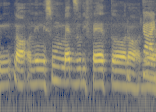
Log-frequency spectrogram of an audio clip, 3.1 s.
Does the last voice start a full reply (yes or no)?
yes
